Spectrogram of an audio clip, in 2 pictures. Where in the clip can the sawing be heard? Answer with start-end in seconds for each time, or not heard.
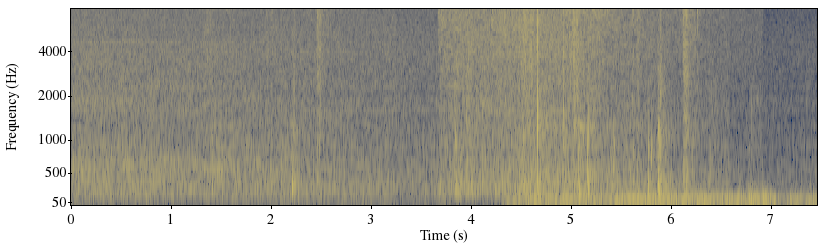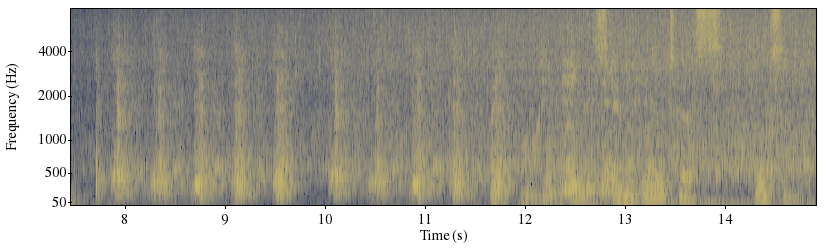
4.3-13.2.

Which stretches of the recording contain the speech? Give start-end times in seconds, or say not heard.
11.6-14.8.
